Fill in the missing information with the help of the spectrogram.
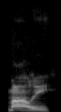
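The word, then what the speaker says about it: Mahle: I get is it pronounced Molly? I always forget. Gaskets. Uh, yeah, it's Molly or Ford.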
